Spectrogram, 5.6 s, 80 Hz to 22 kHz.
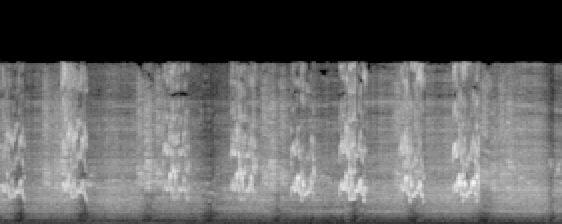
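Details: Hand-tame opaline budgerigar chick, recorded 25 November 2019, giving scratchy, wavering chirps repeated about every half second over a steady background hiss.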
